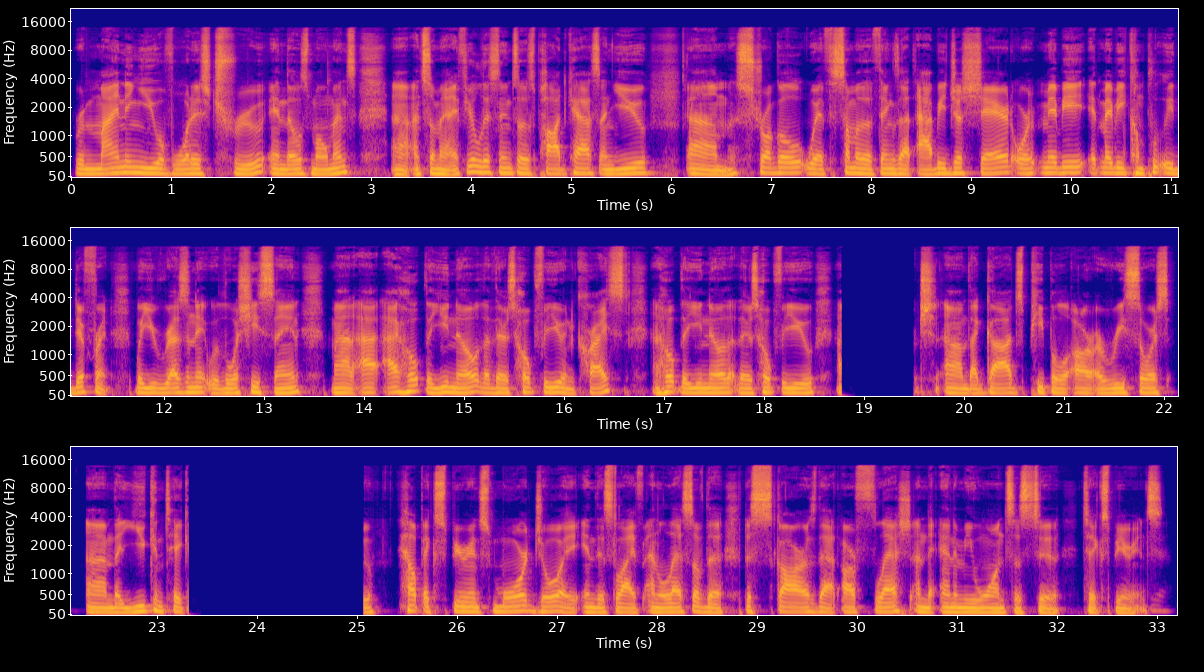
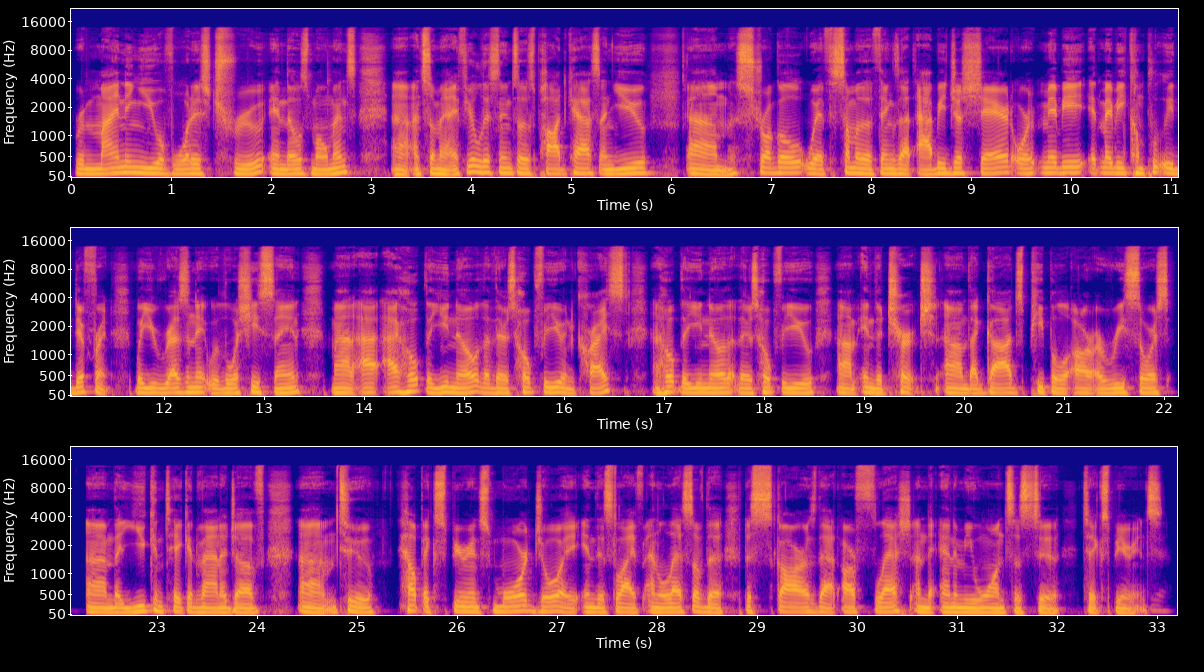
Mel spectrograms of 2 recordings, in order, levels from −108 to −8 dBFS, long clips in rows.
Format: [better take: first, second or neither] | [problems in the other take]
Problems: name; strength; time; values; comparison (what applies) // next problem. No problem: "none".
second | audio cutting out; at 19 s for 0.5 s and at 23 s for 2 s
